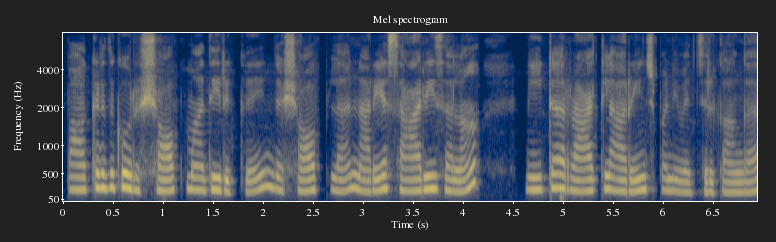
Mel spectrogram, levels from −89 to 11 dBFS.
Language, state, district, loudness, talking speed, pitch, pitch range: Tamil, Tamil Nadu, Nilgiris, -18 LUFS, 130 wpm, 210 Hz, 195-230 Hz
